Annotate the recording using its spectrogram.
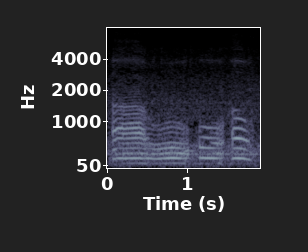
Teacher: जिन स्वरों का उच्चारण करते समय जिह्वा का पश्च भाग ऊपर उठता है पश्च स्वर कहलाते हैं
